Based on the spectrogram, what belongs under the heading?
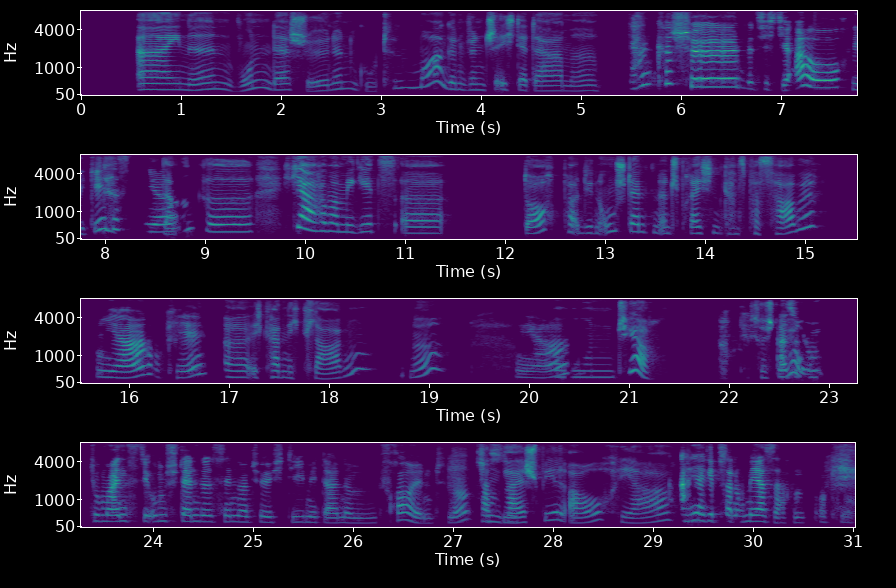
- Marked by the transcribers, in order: put-on voice: "Einen wunderschönen guten Morgen wünsche ich der Dame"; put-on voice: "Dankeschön, wünsch ich dir auch. Wie geht es dir?"; gasp; other background noise; unintelligible speech
- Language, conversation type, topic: German, unstructured, Wie organisierst du deinen Tag, damit du alles schaffst?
